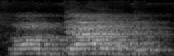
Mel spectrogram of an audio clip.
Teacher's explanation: Ini ada dal sukun bertemu dengan nun. Dal ini harus kita pantulkan. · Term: kokolah memantul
